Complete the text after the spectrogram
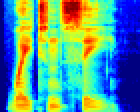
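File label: "wait and see", British English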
